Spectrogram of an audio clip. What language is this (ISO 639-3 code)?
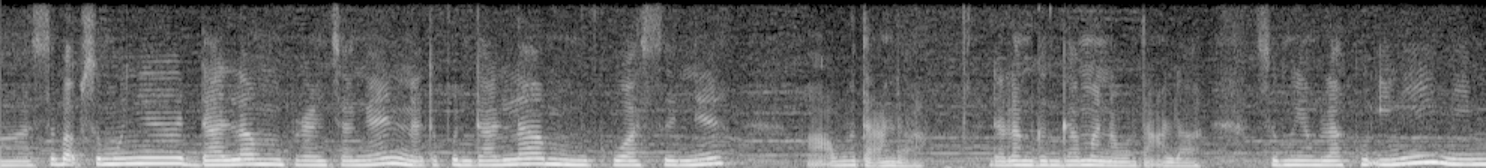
msa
